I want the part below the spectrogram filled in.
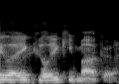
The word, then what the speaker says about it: Mele Kalikimaka: Then, Mel, I always say this wrong. I got to sing it to say it right. I just can't talk it, but Mele Kalikimaka Maka is Hawaii. – Mele Kalikimaka. – There you go.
